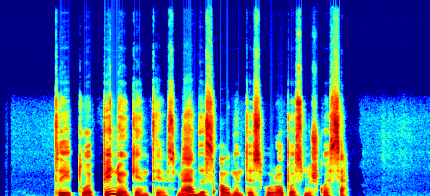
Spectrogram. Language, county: Lithuanian, Klaipėda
